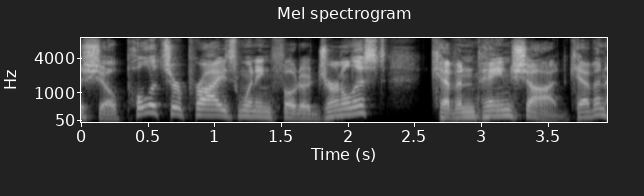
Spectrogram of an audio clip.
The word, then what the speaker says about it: Painchaud: Please welcome to the show Pulitzer Prizewinning photojournalist Kevin Payshod.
